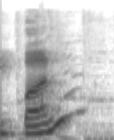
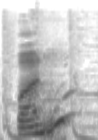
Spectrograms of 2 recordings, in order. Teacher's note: When I say bun, you notice how like my voice goes up like bun? So when you see the up line, you have it go up.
